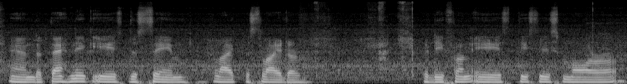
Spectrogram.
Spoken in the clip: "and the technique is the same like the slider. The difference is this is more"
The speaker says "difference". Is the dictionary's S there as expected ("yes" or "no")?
no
